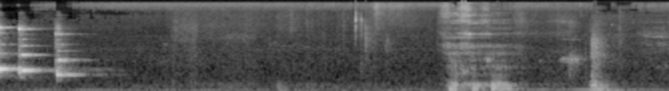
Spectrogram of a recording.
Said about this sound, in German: Ich habe Flugzeugmodus drin, das war eine App-Benachrichtigung.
